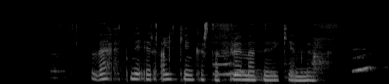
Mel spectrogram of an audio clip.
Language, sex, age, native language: Icelandic, female, 30-39, Icelandic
